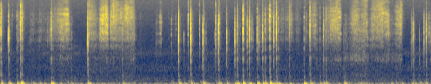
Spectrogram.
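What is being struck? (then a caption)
Glossy paperback book cover. Long nails tap and scratch the glossy paperback cover of a coloring book. Quick, bright, irregular clicks alternate with brief scratchy rubs over a steady low hum.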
